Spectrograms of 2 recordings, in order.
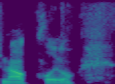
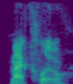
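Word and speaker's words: Maqlû: It's called the Witchcraft series Malclu. Maklu. Always mispronounce that.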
